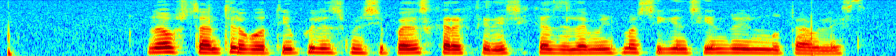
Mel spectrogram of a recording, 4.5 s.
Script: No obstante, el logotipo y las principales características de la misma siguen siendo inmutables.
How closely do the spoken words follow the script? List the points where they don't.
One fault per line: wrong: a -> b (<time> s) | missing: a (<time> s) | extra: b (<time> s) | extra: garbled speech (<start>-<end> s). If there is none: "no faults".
no faults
